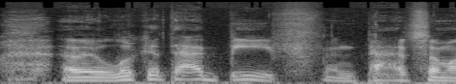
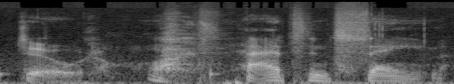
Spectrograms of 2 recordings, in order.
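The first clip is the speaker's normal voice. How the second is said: whisper; 2 semitones lower, 7 dB quieter, slower than usual. Real, not acted. Appalled aside.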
